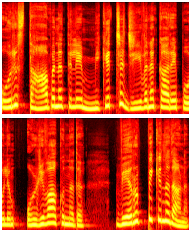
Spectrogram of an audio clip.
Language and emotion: Malayalam, disgusted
